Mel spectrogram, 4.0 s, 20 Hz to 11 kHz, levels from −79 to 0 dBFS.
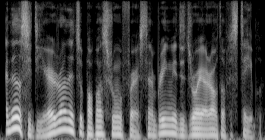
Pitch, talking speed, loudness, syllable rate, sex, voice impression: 115 Hz, 255 wpm, -19 LUFS, 5.8 syllables/s, male, masculine, adult-like, tensed, powerful, slightly hard, clear, fluent, slightly refreshing, friendly, slightly wild, lively, slightly strict, slightly intense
